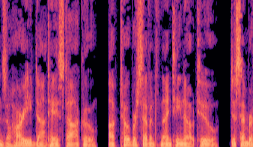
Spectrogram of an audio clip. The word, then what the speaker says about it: Zaharia Stancu: Zaria Stanko romanian pronunciation zaharie dante statue October 7th 1902 December 5th 1974 was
